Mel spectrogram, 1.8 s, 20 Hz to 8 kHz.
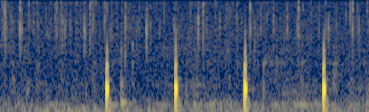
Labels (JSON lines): {"label": "biophony, knock croak", "recorder": "SoundTrap 300"}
